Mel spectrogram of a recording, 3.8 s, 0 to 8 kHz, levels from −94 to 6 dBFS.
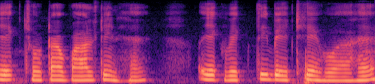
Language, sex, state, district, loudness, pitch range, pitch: Hindi, male, Jharkhand, Deoghar, -18 LUFS, 150-165 Hz, 155 Hz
